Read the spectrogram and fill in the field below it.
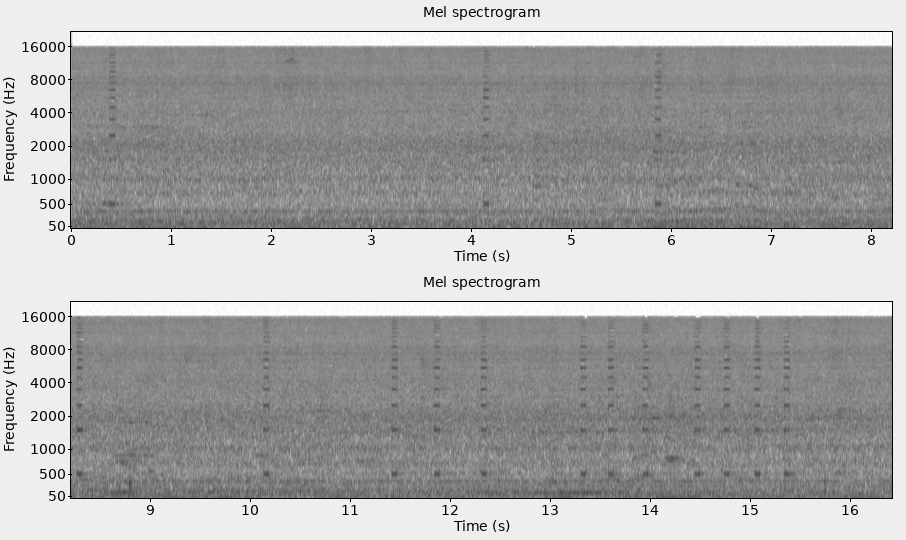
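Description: A car stereo beeps softly with each tap on its touchscreen.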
